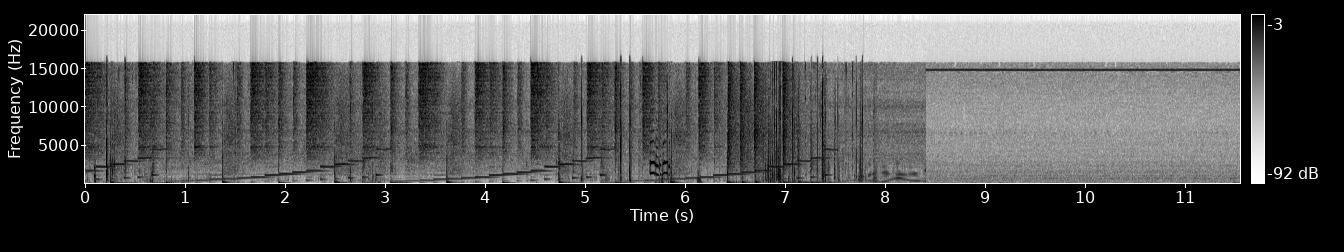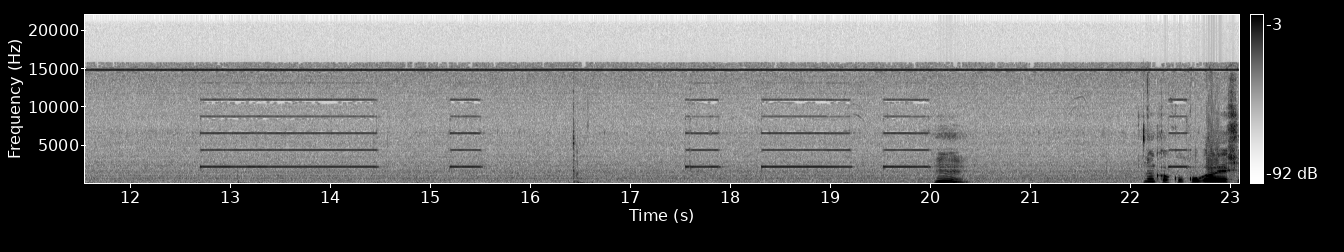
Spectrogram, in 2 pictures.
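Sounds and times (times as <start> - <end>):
multimeter continuity beeps: 0.0 - 3.1, 4.2 - 8.4, 12.7 - 14.5, 15.2 - 15.6, 17.6 - 20.0, 22.2 - 23.0.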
